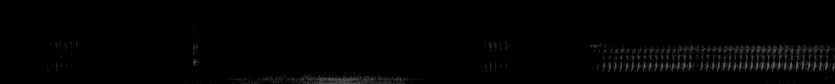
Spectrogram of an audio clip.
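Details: Waterslager canary singing, faint at first with a few short chirps and a soft low rumble, then a continuous fast rolling trill at mid pitch with a rising overtone in the last seconds.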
